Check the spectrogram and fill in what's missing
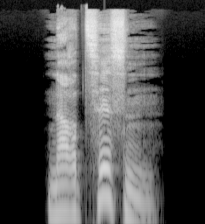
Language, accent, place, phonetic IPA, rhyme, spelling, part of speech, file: German, Germany, Berlin, [naʁˈt͡sɪsn̩], -ɪsn̩, Narzissen, noun, De-Narzissen.ogg
- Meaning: plural of Narzisse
